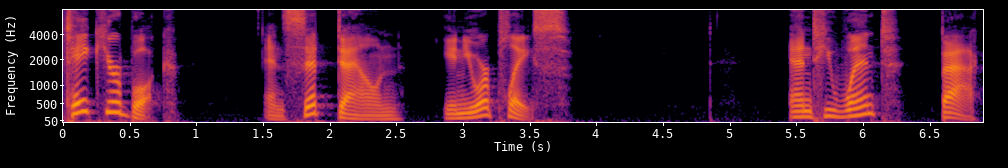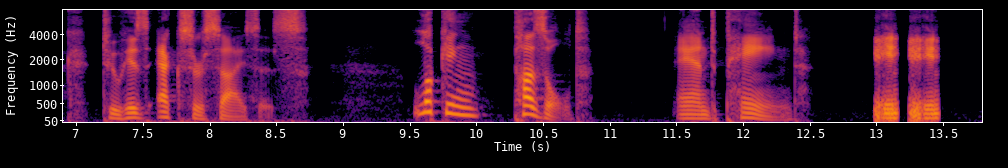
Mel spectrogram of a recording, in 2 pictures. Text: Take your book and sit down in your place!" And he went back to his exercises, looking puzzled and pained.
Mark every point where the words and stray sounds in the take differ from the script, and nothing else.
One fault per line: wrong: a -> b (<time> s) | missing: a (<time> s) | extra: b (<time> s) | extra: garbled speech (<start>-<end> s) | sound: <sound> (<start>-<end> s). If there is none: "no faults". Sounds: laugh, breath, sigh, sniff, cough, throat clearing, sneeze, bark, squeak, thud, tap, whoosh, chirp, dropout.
sound: laugh (13.0-13.5 s)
